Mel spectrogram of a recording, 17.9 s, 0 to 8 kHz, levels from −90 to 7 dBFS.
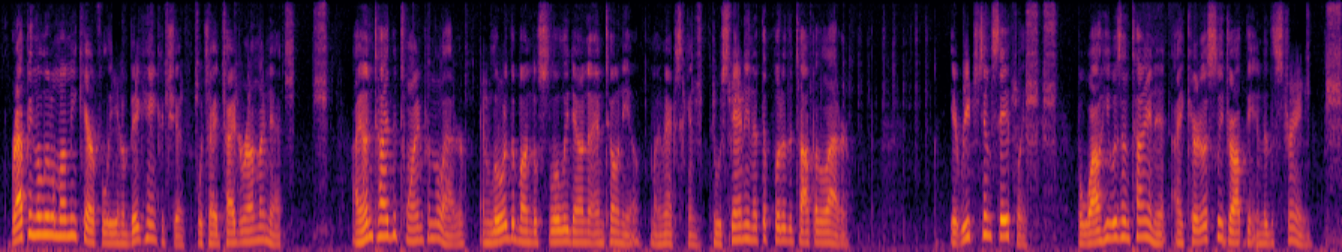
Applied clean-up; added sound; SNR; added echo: neural separator model SepFormer DNS4.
